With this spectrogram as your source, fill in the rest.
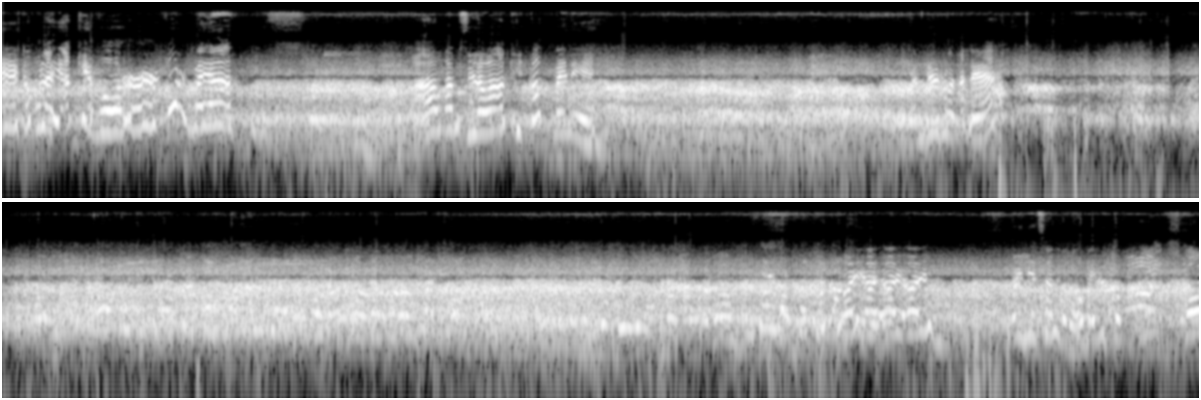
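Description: A large stadium crowd roars and chants loudly outdoors.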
